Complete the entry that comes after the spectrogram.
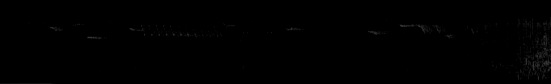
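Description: Faint birdsong: a small bird singing a run of short, high chirping notes that step up and down in pitch. A rustling begins near the end.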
